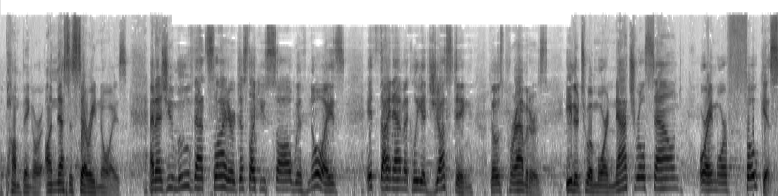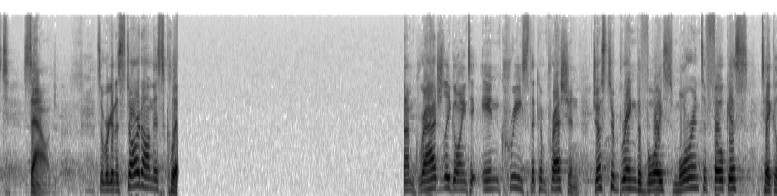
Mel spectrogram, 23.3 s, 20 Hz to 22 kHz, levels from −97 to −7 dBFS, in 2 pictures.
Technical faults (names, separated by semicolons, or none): hard clipping; adaptive stream at a lower bitrate; audio dropout to a faint residue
